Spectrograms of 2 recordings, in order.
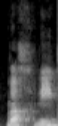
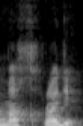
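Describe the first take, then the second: First: The vowel before the final consonant is 'i'. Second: The vowel before the final consonant is 'a'. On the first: The speaker calls it wrong. "मखरिज नहीं बोलेंगे" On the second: The speaker calls it right. "रॉ के ऊपर ज़बर आएगी"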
